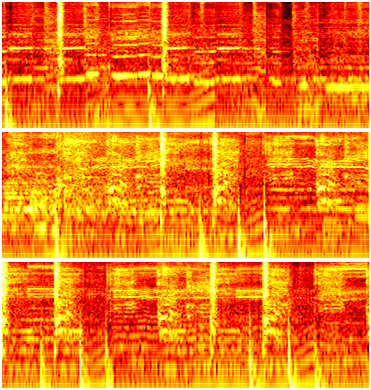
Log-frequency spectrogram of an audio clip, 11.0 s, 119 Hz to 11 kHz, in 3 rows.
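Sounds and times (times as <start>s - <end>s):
electronic music with heavy bass: 0.0s - 11.0s
drum hit: 4.2s - 6.5s.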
